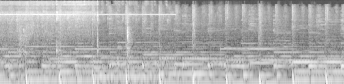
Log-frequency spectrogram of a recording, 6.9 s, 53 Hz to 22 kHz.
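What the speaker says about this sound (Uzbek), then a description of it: "Qovurilgan mahsulotlarga 100 gram slivka, ta'bga ko'ra tuz, quritilgan sarimsoq, piyoz va ozgina murch qo'shib, bitta qaynab chiqqach chetga olib sovutib qo'yamiz." Fried pizza filling with cream, salt, dried garlic, onion and pepper simmers in a pan, giving a steady close sizzle and bubbling with faint periodic clicks and no talking.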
